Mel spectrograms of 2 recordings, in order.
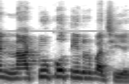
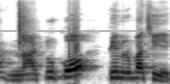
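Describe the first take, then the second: First: Said in the usual way. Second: Naatu को तीन रुपया चाहिए recited a bit louder, stress on को; mnemonic recited louder. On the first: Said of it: "कैसे बोलेंगे?". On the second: Shown as a demonstration. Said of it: "क्या बोलना बेटा?".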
